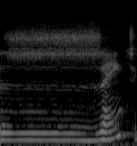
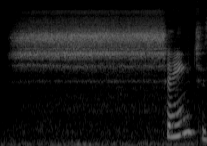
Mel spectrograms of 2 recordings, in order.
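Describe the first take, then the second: First: The first consonant is voiced, with throat buzz. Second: The first consonant is voiceless, without throat buzz. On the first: The speaker calls it right. "que tem motorzinho" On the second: The speaker calls it wrong. "sem o motorzinho"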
